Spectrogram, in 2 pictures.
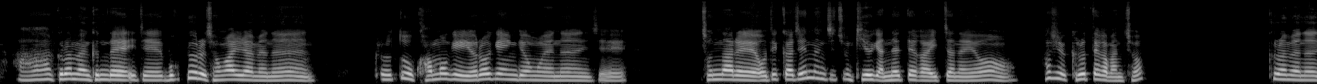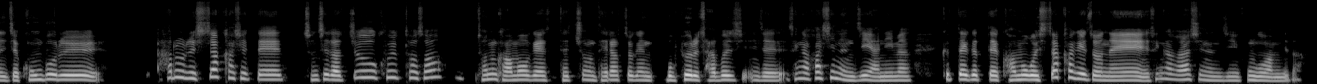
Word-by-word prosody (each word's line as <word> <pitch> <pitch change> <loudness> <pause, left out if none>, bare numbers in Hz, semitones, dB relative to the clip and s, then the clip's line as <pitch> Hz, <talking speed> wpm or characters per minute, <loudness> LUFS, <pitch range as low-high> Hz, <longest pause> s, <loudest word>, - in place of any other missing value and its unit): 아. 220 +3 -2
그러면 240 -3 +4
근데 220 -1 +4
이제 200 -1 0
목표를 235 +6 +3
정하려면은 195 -3 +1 0.6
그리고 225 -1 -1
또 250 0 +1
과목이 225 0 +1
여러 230 +5 +4
개인 240 -3 0
경우에는 190 -3 -1
이제 90 - -6 0.7
전날에 215 -3 +4
어디까지 225 +5 +2
했는지 265 -6 -1
좀 235 -1 -6
기억이 220 -1 +4
안 180 +2 +2
날 205 0 +3
때가 200 -4 +1
있잖아요. 185 +1 -1 0.2
사실 280 -4 0
그럴 235 +3 +3
때가 230 -5 +2
많죠? 175 +7 -3 1.2
그러면은 210 -6 +1
이제 185 +1 -2
공부를 215 -1 +2 0.5
하루를 305 -2 -2
시작하실 285 -1 -3
때 225 -2 -1 0.2
전체 215 +2 -4
다 205 -1 +3
쭉 315 +8 -4
훑어서 310 +1 -4 0.3
전 230 +2 -2
과목에 205 -1 0
대충 195 +1 -5
대략적인 200 -1 -3
목표를 205 +2 +4
잡으시 195 +2 -1
이제 180 -2 -2
생각하시는지 255 -6 -2
아니면 185 +1 -2 0.3
그때그때 220 -3 +1
과목을 210 +1 +3
시작하기 270 - 0
전에 190 -3 +1
생각을 250 -2 -4
하시는지 190 -5 -4
궁금합니다. 185 +2 -2
210 Hz, 315 characters per minute, -23 LUFS, 195-235 Hz, 1.2 s, 그러면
